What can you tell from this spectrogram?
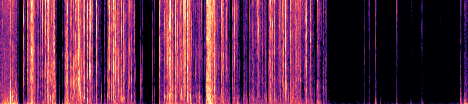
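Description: A small plastic packet from a toy unboxing is torn open and crinkled by hand, in irregular rustling bursts. Near the end the rustling stops, and only a few faint ticks follow.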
